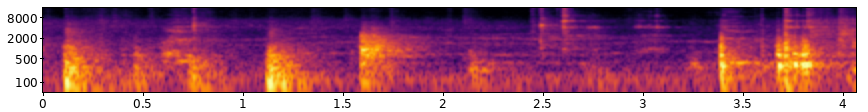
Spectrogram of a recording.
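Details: Kitchen clatter of dishes and utensils with brief voices, and no animal sounds.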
